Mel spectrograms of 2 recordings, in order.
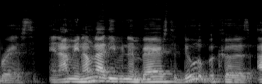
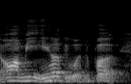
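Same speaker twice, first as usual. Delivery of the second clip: a touch higher, puzzled self; mock inner voice; 7 semitones higher, 3 dB quieter, faster than usual. Himself puzzled at the scale, mildly higher. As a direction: voice his own confused thought. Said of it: "in my head".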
